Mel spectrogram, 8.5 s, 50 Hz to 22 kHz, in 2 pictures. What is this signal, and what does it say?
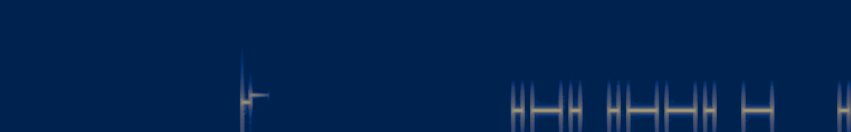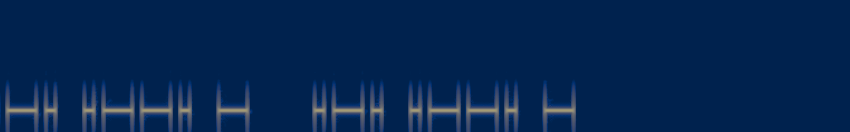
Morse code, heard as a keyed tone, about 25 wpm, 700 Hz. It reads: RPT RPT RPT
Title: Abbreviations Repeated 3x - 25wpm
